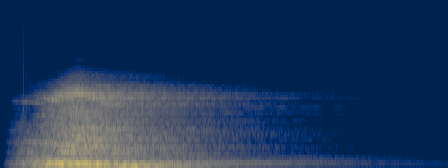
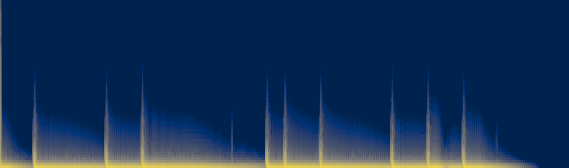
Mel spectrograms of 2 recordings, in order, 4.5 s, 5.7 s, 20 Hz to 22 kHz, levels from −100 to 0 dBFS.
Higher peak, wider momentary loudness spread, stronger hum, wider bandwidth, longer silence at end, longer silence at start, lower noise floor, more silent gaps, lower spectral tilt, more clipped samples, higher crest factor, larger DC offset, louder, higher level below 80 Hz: second, -16 dBFS vs -6 dBFS; first, 21 LU vs 6 LU; neither; first, 3.5 kHz vs 0.7 kHz; first, 2.4 s vs 0.55 s; first, 0.2 s vs 0 s; first, -90 dBFS vs -60 dBFS; neither; second, -9 dB/octave vs -18.5 dB/octave; neither; first, 18 dB vs 8 dB; second, under 0.1% vs 0.3%; second, -31 LUFS vs -18 LUFS; second, -48 dBFS vs -14 dBFS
